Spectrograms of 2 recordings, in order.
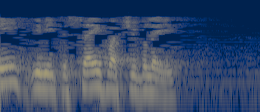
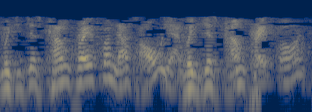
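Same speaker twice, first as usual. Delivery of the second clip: Martha; 4 semitones higher, 4 dB louder than usual. Retold or imitated. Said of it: "Martha was talking to him".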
